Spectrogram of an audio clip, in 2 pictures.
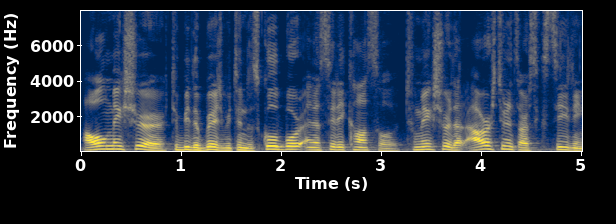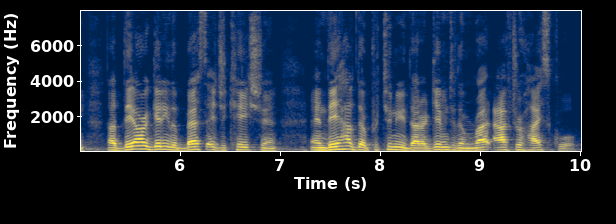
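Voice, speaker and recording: A man running for city council, making an earnest, determined plea for votes. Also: mid-range voice. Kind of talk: campaign statement to camera.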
